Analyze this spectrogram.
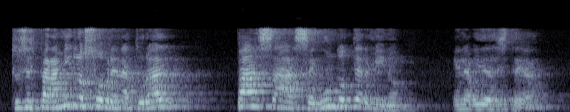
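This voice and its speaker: A man gives a sermon in a high voice, earnest and swinging between quiet and loud passages. He calls his listeners brother. The sound is dull and lo-fi, with long echo from a large hall. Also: lively intonation, moderate pace. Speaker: pastor.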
